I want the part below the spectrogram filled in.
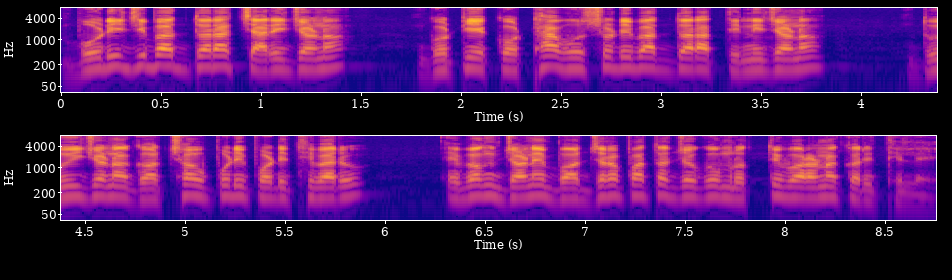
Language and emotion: Odia, neutral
